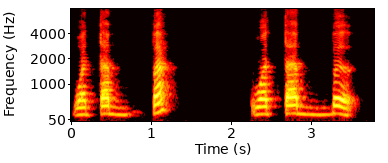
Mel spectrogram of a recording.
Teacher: با پہ کلکلا ہوگا اب کیونکہ ساکن کر دیا ہم نے با کو، تو اس کا کلکلا بھی ادا کرنا ہے اور اس کی تشدید بھی.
